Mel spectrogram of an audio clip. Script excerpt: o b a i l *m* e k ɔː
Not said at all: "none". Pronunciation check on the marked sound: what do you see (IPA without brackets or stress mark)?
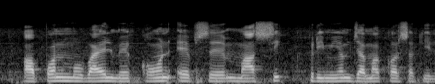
m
